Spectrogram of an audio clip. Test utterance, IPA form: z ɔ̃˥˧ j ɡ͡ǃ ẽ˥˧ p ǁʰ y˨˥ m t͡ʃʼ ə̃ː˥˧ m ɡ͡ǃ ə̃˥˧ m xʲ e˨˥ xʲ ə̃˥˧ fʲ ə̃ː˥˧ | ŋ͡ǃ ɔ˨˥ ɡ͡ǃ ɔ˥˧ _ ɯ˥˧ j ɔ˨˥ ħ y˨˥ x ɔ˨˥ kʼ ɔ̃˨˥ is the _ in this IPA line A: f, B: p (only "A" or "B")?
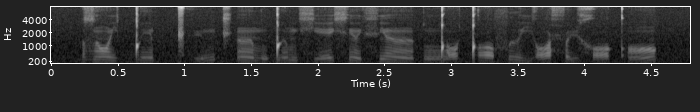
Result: A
